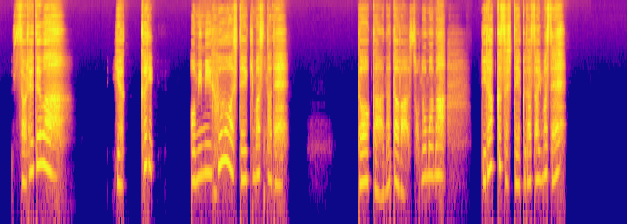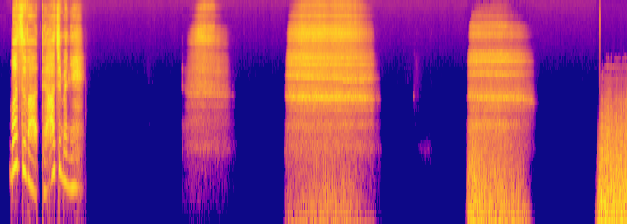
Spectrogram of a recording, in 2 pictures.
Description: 吐息いっぱいお耳ふーふー(右), ASMR

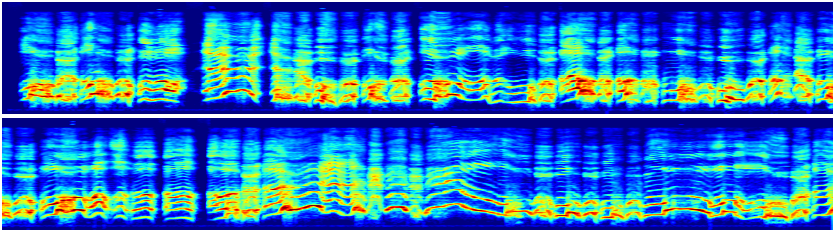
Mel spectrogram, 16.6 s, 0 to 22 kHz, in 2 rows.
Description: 喘ぎ 通常; A-09 ふたなりバック・喘ぎ・通常; アスティリア

